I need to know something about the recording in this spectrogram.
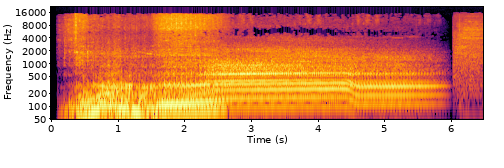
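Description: A car engine revving up, then holding a steady pitch that drops once about four and a half seconds in, fading out at the end.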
